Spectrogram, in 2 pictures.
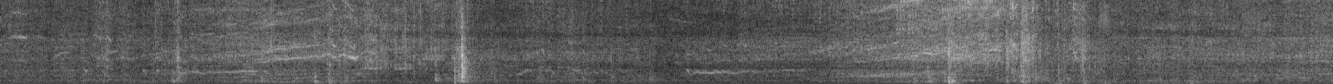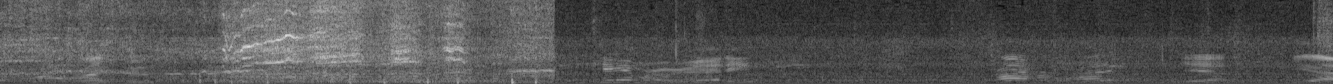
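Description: Small electric motors whine as toy trucks race over dirt.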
